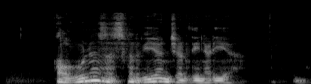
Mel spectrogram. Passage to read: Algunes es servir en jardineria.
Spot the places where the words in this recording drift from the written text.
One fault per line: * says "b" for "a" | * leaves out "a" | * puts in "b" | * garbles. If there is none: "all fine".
all fine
